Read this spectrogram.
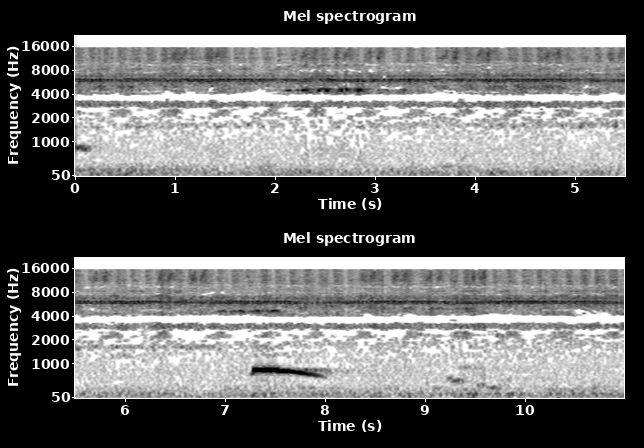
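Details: A night chorus of crickets in a village rings steadily at a high pitch with regular pulsing trills; one clear, falling whistled call rises above it about two-thirds of the way through.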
